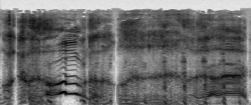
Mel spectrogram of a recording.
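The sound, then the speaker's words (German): A voice imitates a muffled, rumbling cassette tape recording of a live concert, with low, growling hums and groans, broken by a couple of brief abrupt gaps. It sounds moderately loud. “dann aber selber großen Genuss daran gehabt, dann immer wieder diese Aufnahmen zu hören, auf denen aber für den Außenstehenden nichts weiter zu hören war, außer Rumpeln, Rauschen und unregelmäßige Unterbrechungen dieses Rumpelrauschens.”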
